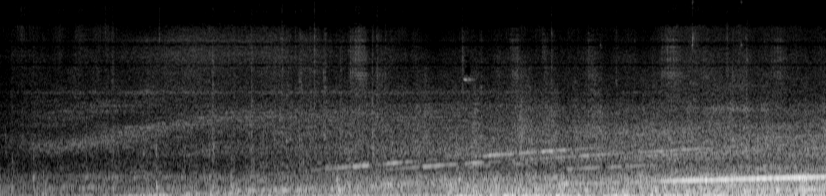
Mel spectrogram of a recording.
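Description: Yurikamome rubber-tyred automated guideway train accelerating away from a station. A low running rumble grows steadily louder, and from about four seconds in an electric traction-motor whine climbs in pitch as speed builds.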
